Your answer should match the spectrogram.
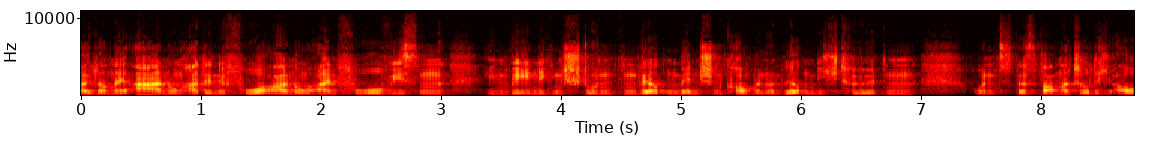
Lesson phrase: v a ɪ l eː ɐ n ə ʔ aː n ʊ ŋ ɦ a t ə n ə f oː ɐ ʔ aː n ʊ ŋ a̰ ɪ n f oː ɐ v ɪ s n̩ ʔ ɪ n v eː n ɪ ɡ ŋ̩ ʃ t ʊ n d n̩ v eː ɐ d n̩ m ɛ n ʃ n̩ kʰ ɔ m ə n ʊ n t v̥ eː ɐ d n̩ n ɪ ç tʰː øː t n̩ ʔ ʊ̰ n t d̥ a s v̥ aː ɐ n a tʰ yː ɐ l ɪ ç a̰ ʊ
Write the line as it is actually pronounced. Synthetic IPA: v a ɪ l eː ɐ n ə ʔ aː n ʊ ŋ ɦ a t ə n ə f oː ɐ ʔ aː n ʊ ŋ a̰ ɪ n f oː ɐ v ɪ s n̩ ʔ ɪ n v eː n ɪ ɡ ŋ̩ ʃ t ʊ n d n̩ v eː ɐ d n̩ m ɛ n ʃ n̩ kʰ ɔ m ə n ʊ n t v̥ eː ɐ d n̩ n ɪ ç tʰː øː t n̩ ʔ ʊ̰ n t d̥ a s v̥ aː ɐ n a tʰ yː ɐ l ɪ ç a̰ ʊ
